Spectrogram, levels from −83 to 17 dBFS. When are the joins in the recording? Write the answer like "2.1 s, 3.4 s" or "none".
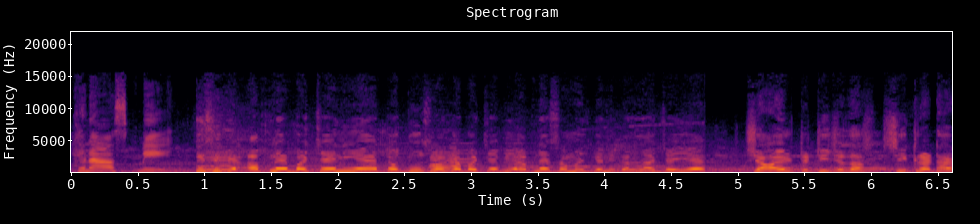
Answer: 0.9 s, 4.9 s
